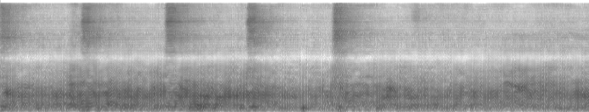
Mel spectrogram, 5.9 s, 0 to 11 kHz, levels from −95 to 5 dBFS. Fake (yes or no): yes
